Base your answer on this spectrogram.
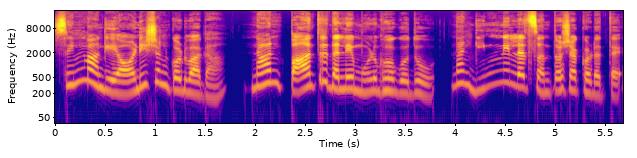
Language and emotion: Kannada, happy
